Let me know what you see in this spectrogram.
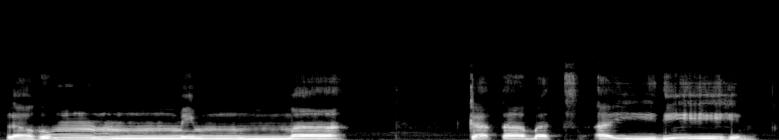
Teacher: idgham mutamathilain atau idgham mimi, didengungkan, mim ketemu mim. Lahum mimma, jadi sini dengung, ini juga dengung.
